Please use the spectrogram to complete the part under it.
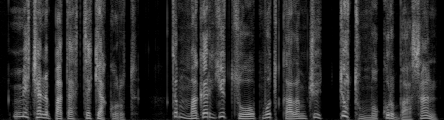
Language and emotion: Kashmiri, disgusted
